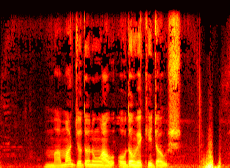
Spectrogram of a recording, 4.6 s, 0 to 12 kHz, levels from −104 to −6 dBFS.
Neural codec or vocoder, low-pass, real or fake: none; 10.8 kHz; real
